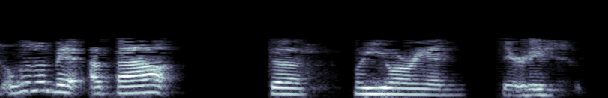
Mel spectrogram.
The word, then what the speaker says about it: Mejurian: You know, until now I pronounced the J when I would read it.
